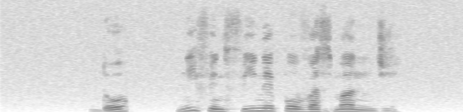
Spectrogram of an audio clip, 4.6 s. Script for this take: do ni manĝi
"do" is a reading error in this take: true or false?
false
